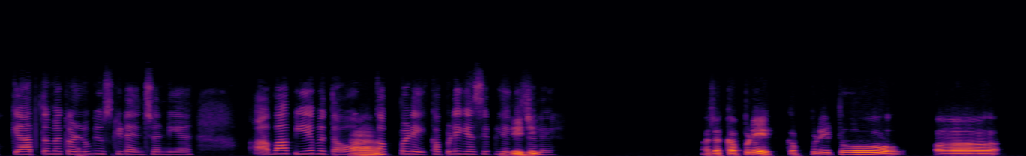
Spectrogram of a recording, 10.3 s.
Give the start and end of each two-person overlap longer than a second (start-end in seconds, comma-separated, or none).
none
